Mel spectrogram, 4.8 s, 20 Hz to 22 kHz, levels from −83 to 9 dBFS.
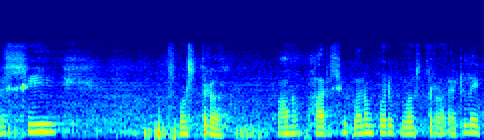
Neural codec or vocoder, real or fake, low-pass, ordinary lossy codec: codec, 44.1 kHz, 2.6 kbps, SNAC; fake; 7.2 kHz; none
